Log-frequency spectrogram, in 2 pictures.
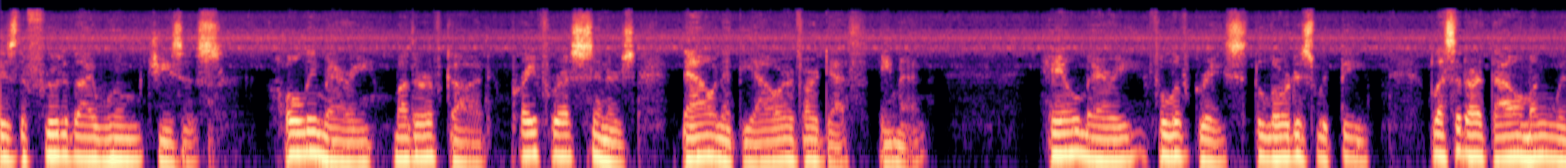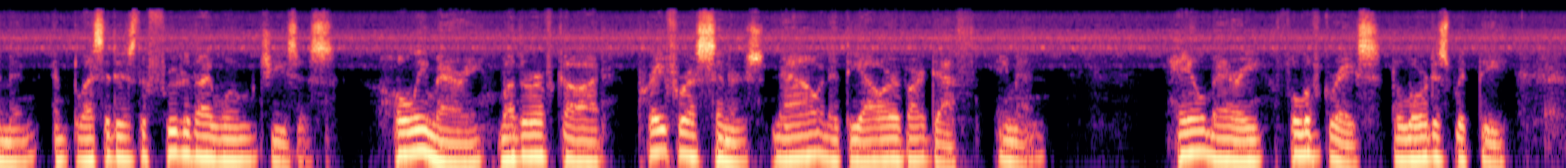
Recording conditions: sounds in the background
